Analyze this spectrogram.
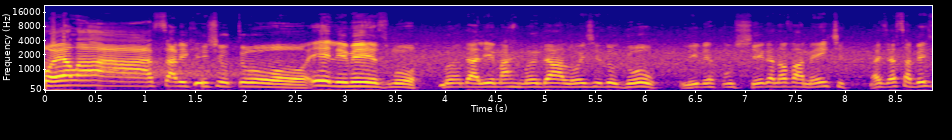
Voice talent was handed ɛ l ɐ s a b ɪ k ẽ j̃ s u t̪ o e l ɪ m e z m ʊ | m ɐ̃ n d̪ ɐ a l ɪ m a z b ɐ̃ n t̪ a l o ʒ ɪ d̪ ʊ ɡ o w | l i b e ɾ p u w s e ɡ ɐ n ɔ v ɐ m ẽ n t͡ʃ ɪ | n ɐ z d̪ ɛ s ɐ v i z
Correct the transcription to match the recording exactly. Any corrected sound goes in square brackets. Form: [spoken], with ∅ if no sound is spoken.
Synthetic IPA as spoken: ɛ l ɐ s a b ɪ k ẽ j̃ [ʃ] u t̪ o e l ɪ m e z m ʊ | m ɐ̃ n d̪ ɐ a l [i] m a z [m] ɐ̃ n [d̪] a l [õ] ʒ ɪ d̪ ʊ ɡ o w | l i [v] e ɾ p u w [ʃ] e ɡ ɐ n ɔ v ɐ m ẽ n t͡ʃ ɪ | [m] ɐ z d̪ ɛ s ɐ v [e] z

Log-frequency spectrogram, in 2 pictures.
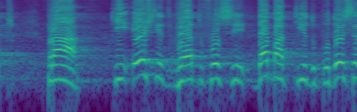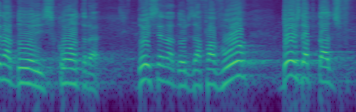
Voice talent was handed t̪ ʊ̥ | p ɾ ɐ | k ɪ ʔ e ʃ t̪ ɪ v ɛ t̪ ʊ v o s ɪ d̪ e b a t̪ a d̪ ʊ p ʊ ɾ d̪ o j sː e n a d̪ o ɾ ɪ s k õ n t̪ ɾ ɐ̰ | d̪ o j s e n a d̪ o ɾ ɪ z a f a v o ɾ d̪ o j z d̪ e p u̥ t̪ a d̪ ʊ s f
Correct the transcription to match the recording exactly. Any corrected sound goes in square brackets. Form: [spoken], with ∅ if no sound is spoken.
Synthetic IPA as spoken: t̪ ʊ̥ | p ɾ ɐ | k ɪ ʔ e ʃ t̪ ɪ v ɛ t̪ ʊ [f] o s ɪ d̪ e b a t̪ [i] d̪ ʊ p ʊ ɾ d̪ o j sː e n a d̪ o ɾ ɪ s k õ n t̪ ɾ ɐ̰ | d̪ o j s e n a d̪ o ɾ ɪ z a f a v o ɾ d̪ o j z d̪ e p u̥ t̪ a d̪ ʊ s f

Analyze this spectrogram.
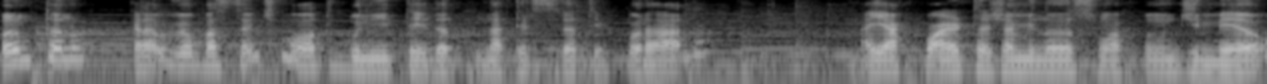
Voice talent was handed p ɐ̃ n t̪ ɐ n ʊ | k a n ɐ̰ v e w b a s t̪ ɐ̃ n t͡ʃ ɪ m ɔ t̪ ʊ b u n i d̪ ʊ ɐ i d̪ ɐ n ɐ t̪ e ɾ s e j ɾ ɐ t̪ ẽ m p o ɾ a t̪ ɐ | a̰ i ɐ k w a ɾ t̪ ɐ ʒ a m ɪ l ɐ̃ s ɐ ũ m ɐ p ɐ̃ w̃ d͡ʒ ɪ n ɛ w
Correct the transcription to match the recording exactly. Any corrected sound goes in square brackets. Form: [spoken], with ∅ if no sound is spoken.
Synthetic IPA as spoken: p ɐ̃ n t̪ ɐ n ʊ | k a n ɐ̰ v e w b a s t̪ ɐ̃ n t͡ʃ ɪ m ɔ t̪ ʊ b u n i [t̪] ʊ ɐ i d̪ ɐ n ɐ t̪ e ɾ s e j ɾ ɐ t̪ ẽ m p o ɾ a [d̪] ɐ | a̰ i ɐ k w a ɾ t̪ ɐ ʒ a m ɪ l ɐ̃ s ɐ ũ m ɐ p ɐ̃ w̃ d͡ʒ ɪ [m] ɛ w

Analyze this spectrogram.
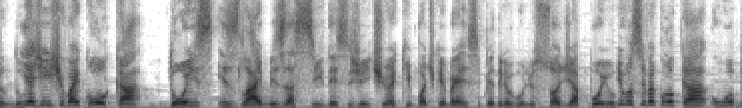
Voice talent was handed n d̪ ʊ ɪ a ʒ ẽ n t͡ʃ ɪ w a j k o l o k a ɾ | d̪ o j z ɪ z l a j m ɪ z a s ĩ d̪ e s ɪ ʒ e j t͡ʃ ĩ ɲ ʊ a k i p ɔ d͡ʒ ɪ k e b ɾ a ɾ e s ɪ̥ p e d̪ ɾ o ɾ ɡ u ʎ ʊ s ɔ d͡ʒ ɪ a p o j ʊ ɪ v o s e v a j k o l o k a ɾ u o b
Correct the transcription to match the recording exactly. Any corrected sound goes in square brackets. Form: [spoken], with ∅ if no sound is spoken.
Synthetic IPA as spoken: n d̪ ʊ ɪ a ʒ ẽ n t͡ʃ ɪ [v] a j k o l o k a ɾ | d̪ o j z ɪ z l a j m ɪ z a s ĩ d̪ e s ɪ ʒ e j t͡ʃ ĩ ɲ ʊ a k i p ɔ d͡ʒ ɪ k e b ɾ a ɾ e s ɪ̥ p e d̪ ɾ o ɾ ɡ u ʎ ʊ s ɔ d͡ʒ ɪ a p o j ʊ ɪ v o s e v a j k o l o k a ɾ [ũ] o b

